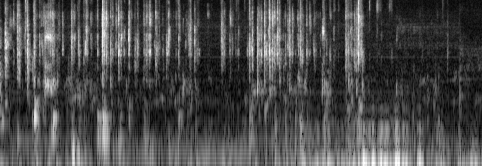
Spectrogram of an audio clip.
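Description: Fingers type an account login on a computer keyboard in quick irregular bursts of close, soft key clicks with short pauses between runs, fairly quiet with no voices over it.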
